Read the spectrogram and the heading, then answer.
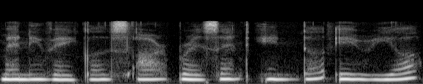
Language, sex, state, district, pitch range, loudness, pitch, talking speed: English, female, Assam, Kamrup Metropolitan, 225-245 Hz, -13 LUFS, 230 Hz, 100 wpm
